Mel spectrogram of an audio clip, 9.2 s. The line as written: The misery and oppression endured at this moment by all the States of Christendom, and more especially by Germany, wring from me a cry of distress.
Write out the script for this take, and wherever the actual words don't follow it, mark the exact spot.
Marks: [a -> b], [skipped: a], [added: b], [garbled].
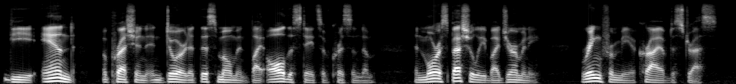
The [skipped: misery] and oppression endured at this moment by all the States of Christendom, and more especially by Germany, wring from me a cry of distress.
